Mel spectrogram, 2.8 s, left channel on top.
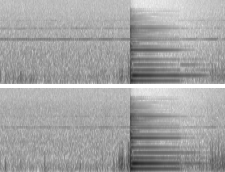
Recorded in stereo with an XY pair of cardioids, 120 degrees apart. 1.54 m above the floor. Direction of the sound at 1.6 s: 20° right.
